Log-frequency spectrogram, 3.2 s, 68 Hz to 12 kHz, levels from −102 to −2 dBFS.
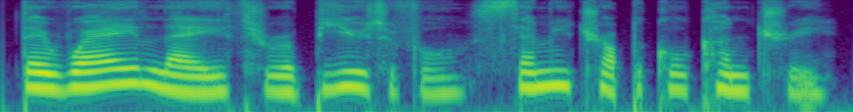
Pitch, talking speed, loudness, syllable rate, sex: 200 Hz, 170 wpm, -19 LUFS, 5.0 syllables/s, female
